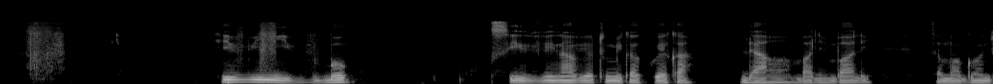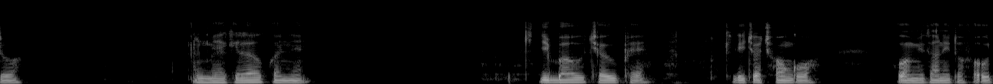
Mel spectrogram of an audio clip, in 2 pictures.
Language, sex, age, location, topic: Swahili, male, 18-24, Mombasa, health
